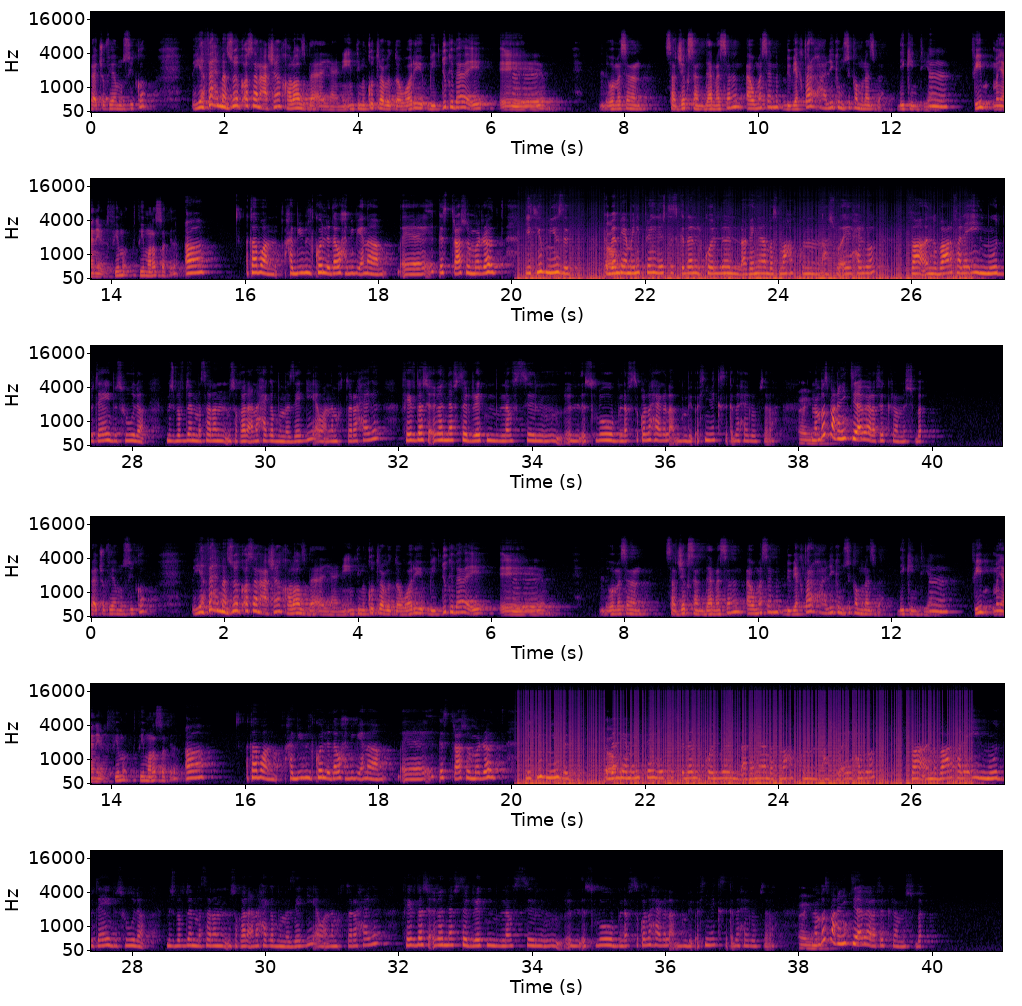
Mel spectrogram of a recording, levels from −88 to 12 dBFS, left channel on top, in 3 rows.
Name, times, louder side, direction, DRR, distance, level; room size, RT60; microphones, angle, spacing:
voice 1, 0.0-6.9 7.6-8.3 8.6-12.7 13.2-15.0 21.4-21.7 38.0-38.4, left 1 dB, 30° left, 8 dB, 2.0 m, -30 dB
voice 2, 6.3-6.8 12.6-12.9 15.1-15.4 16.1-20.9 21.4-25.5 26.0-28.2 28.5-31.7 32.1-37.7 38.2-39.8, left 3 dB, 55° left, 11 dB, 0.9 m, -28 dB
sound 1, 20.0-26.9, right 1 dB, 75° right, 1.7 m, -30 dB
27.5 x 16.0 x 7.8 m, 0.71 s
head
